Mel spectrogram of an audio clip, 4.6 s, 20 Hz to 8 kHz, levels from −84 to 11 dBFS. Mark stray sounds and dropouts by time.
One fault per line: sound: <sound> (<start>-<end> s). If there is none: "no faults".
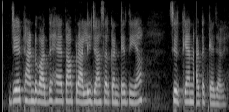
sound: dropout (3.9-3.9 s)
